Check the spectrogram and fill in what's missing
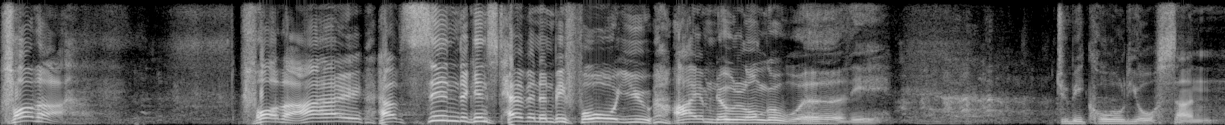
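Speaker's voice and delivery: very posh plummy British, slow, "I" drawn out. Imagining the son's rehearsed speech to his father, very posh british accent. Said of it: "he likely does it in like a very posh British accent".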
